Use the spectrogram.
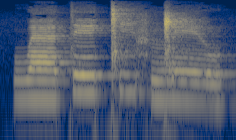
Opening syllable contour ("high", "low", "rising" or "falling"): low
